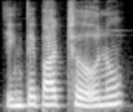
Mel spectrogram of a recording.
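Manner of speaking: low-pitched voice of a man from her past; low voice out of a memory; remembered man calling. A narrator's reading. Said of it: "বহুদূর থেকে যেন ডাকছে".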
